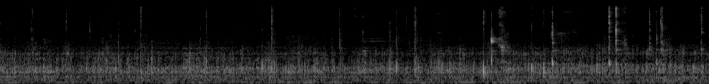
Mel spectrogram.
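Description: Thai black rice kheer bubbles over a high flame in a pot, a soft, steady simmer with light clicking and popping, a few sharper ticks near the end, and no talk.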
